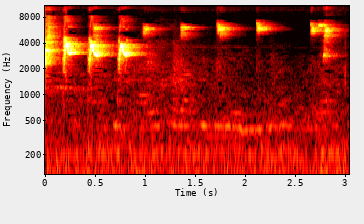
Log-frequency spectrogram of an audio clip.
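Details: Banyuwangi greater green leafbird singing a kapas tembak fill: three loud descending whistled notes, then a row of thinner, higher, evenly spaced whistles, each slurred slightly downward.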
